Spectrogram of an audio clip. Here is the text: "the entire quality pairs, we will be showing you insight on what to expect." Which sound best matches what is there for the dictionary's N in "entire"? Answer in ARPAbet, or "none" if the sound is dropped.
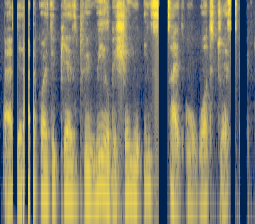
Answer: none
